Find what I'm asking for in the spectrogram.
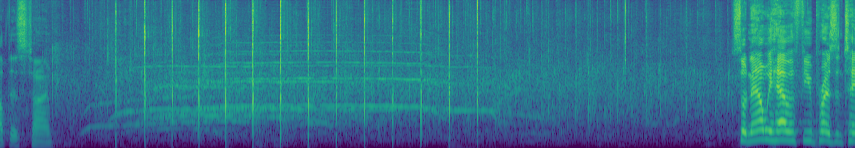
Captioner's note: applause, cheering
